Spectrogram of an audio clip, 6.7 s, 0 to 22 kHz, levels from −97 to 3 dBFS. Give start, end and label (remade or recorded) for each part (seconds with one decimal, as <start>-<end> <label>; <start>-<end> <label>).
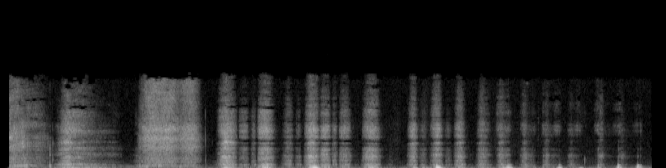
0.0-2.4 recorded; 2.4-3.2 remade; 3.2-6.7 recorded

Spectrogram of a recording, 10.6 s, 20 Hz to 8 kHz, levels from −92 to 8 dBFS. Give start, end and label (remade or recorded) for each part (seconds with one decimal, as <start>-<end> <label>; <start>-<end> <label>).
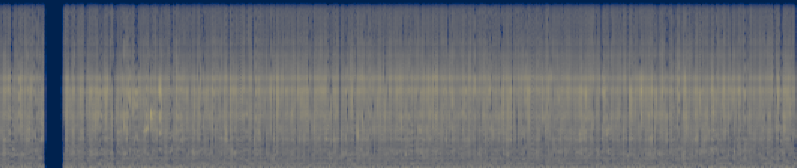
0.0-10.6 remade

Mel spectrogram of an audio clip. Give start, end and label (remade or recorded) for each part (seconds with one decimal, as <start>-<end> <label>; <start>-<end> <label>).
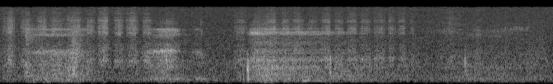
0.0-5.5 recorded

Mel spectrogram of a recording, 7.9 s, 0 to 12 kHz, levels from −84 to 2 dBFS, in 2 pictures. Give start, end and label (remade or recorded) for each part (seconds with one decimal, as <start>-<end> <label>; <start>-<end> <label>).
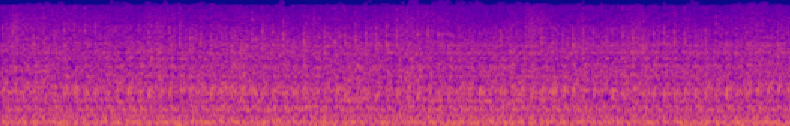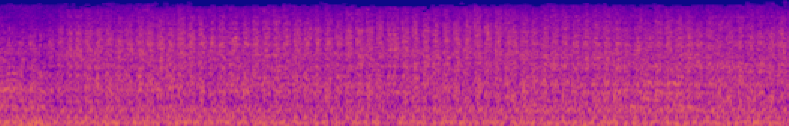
0.0-4.3 recorded; 4.3-5.1 remade; 5.1-7.9 recorded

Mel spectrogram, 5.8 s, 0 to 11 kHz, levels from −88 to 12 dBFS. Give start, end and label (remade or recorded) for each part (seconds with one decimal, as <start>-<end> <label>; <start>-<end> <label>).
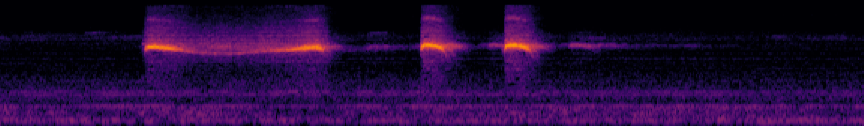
0.0-3.0 remade; 3.0-5.1 recorded; 5.1-5.8 remade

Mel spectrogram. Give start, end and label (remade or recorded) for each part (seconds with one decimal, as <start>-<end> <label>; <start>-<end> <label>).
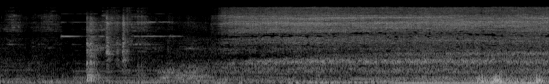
0.0-1.4 recorded; 1.4-3.7 remade; 3.7-5.5 recorded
